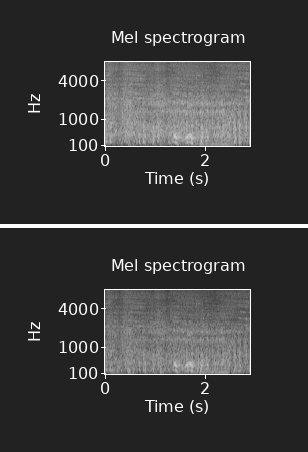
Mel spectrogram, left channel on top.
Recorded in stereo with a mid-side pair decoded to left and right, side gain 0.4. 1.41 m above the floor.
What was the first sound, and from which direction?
A man speaking, 30° left.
